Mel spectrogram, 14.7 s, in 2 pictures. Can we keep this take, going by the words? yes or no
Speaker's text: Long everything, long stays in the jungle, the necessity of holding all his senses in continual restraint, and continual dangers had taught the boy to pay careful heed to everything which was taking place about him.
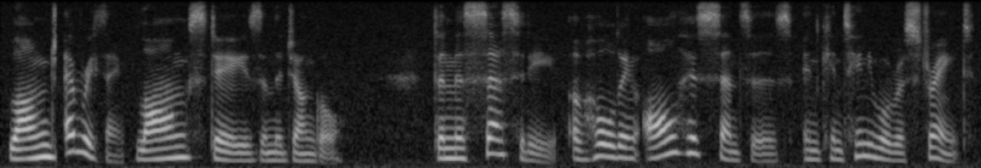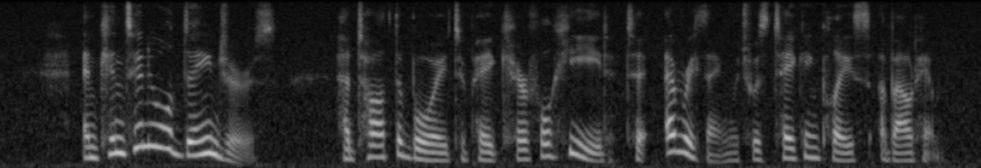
yes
